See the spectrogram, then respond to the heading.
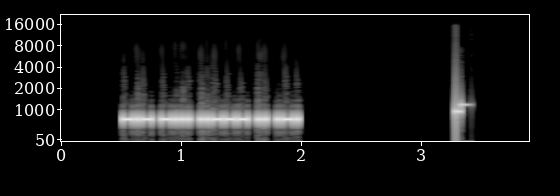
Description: Morse code, heard as a keyed tone, about 41 wpm, 700 Hz. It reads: KB2IR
